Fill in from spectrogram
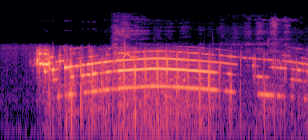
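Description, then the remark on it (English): Someone imitates a fire alarm siren with their voice, holding a loud, wavering wail with a rapid pulsing quality for about three seconds, then trailing off into a shorter, softer burst. “The fire department just showed up at the hotel. I'm not going to lie. That's a three-bell alarm right there.”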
